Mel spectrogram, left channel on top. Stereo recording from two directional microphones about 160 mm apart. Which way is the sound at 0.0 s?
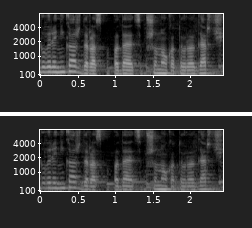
40° left (ahead or behind).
